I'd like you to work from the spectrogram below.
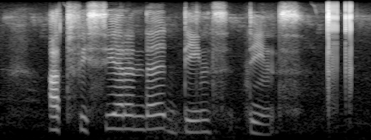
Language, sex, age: Afrikaans, female, 18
